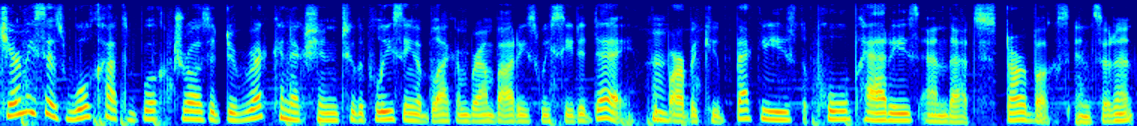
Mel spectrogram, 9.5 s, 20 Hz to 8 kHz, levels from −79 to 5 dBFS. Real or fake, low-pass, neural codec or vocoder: real; 7.2 kHz; none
